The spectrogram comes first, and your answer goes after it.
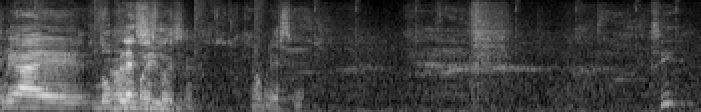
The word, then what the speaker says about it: noblesse: So, it's pronounced noblesse. It's a French word.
